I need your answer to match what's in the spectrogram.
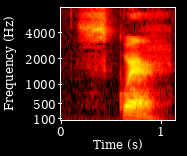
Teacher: the rotisity is starting immediately on that e, and we'd have to put a little rotisity symbol on the epsilon symbol itself.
